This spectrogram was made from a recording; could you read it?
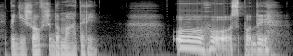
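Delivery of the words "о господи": moaned out, groaning. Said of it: "застогнала хвора".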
